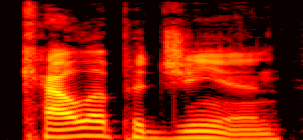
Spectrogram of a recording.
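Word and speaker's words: callipygian: It is pronounced Calapagian, and the definition is a word dedicated to describing a perfectly shaped buttocks.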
